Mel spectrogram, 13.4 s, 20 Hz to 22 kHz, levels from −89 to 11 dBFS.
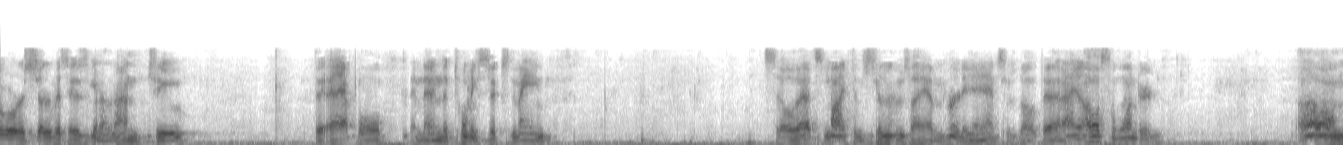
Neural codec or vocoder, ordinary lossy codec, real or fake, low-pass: codec, 24 kHz, 1.5 kbps, HILCodec; MP3, 32 kbps; fake; 5.4 kHz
